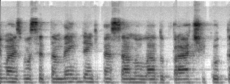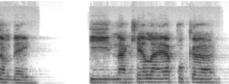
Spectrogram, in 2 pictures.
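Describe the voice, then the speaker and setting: Slow, high-voiced man telling a story. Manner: slow, measured, reflective, with occasional soft laughs. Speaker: podcast guest. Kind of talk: casual storytelling in an interview.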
